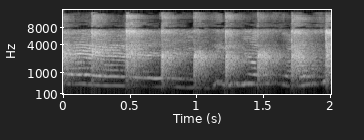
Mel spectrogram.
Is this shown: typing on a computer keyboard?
no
